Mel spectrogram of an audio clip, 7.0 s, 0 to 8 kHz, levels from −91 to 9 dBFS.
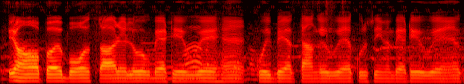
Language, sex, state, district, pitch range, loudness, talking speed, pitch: Hindi, male, Uttar Pradesh, Hamirpur, 110-115 Hz, -37 LUFS, 155 wpm, 110 Hz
